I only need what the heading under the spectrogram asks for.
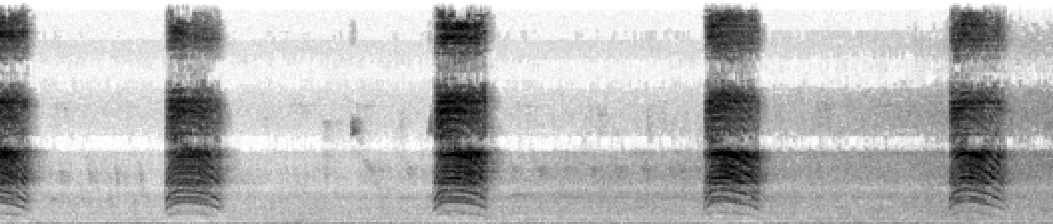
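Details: Catbird giving cat-like meows, drawn-out nasal mews with rich stacked harmonics, arching down at the end, five calls spaced roughly every two and a half seconds over a quiet low hum.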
